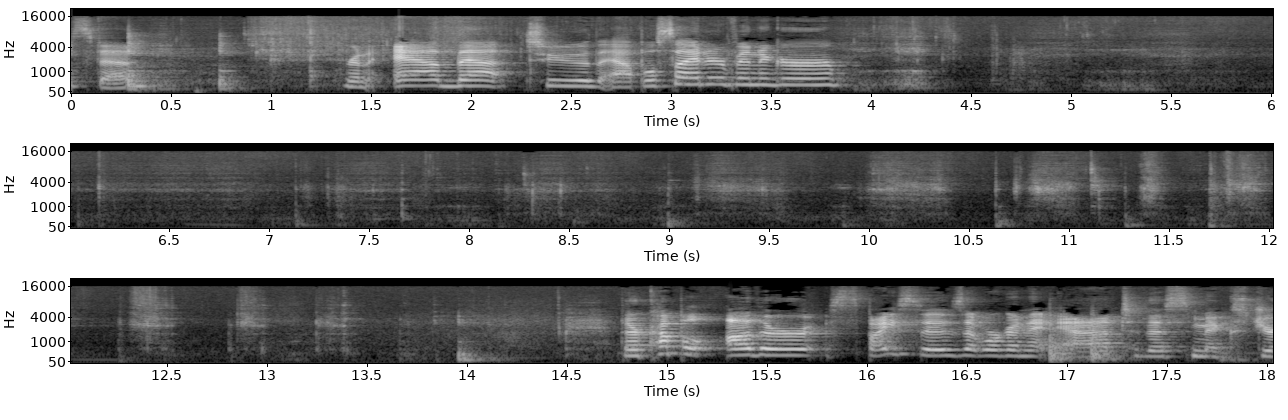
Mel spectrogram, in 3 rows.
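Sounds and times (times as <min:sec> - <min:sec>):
spatula scraping bowl: 0:00.0 - 0:14.4
sugar sliding into pot: 0:03.8 - 0:14.4.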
